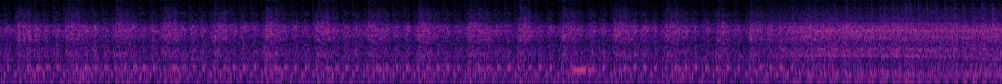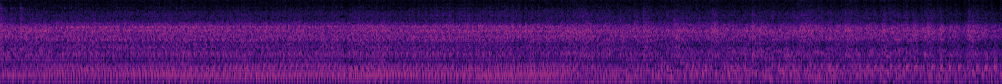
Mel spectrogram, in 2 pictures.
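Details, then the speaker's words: SMZ invalid carriage two-stroke (motorized microcar) after long storage, charging works, gearbox oil still to be added: busy crackly note, steady, swells cleanly when revved and settles back; runs evenly, normal running. "это жуть Ну всё работает И самое главное что она двигается взад вперёд"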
